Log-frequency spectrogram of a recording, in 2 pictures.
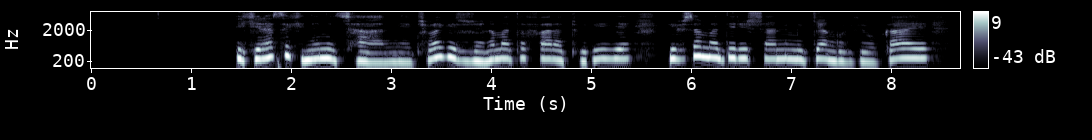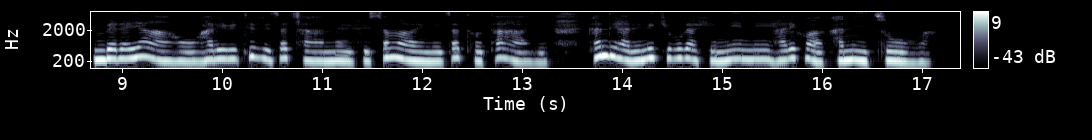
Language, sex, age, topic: Rundi, female, 25-35, education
